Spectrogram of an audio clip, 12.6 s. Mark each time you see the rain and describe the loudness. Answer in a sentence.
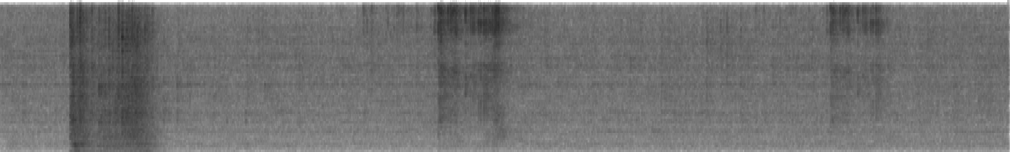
You can hear the rain from 0.0 to 12.5 s, at a steady volume.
